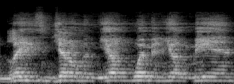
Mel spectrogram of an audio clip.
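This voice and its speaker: A man with an American accent speaks in a raised, projected voice with a bright, sharp tone. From Detroit, Michigan, US Midwest. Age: 60s. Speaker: real estate entrepreneur and vlogger. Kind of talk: personal commentary vlog. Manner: halting, many fillers and repeats; passionate.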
